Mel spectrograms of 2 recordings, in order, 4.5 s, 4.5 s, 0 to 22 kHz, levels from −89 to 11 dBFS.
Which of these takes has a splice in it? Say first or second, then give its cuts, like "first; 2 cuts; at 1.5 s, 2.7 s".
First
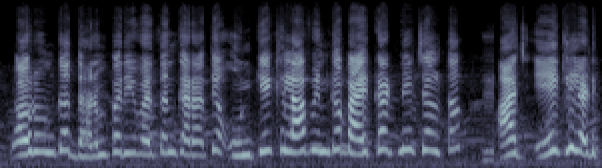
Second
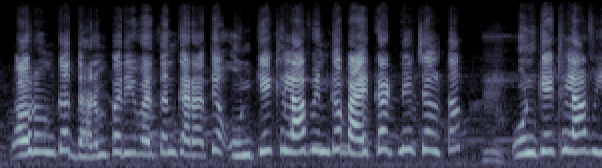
first; 1 cut; at 3.6 s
